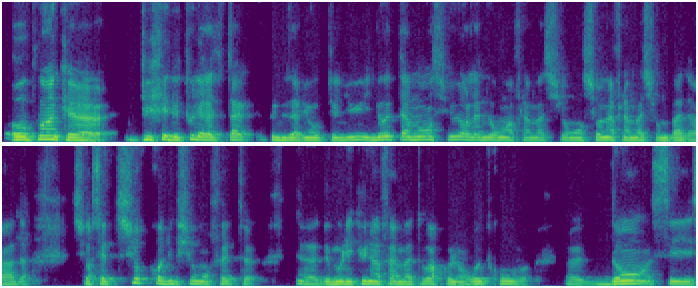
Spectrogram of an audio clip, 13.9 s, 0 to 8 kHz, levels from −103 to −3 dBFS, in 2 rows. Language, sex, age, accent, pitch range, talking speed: French, male, 50-69, French, 130-155 Hz, 165 wpm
